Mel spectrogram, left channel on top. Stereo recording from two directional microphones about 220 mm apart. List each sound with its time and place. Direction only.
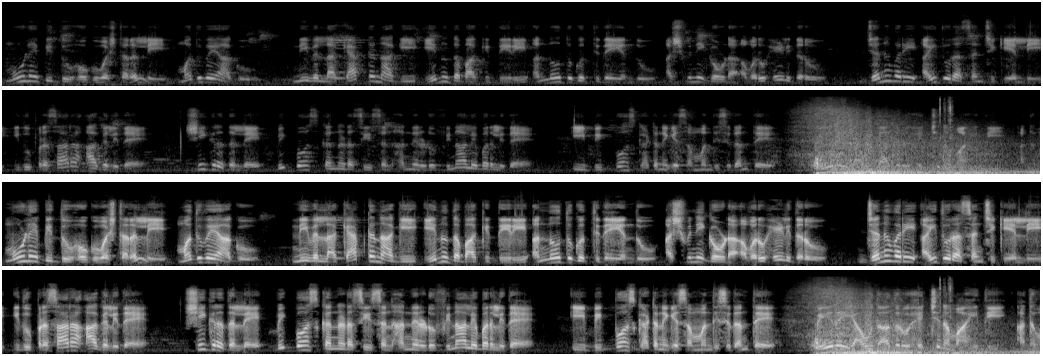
0.1 s a man's voice: 40° right (ahead or behind)
18.5 s speech: centre (ahead or behind)
19.5 s a man's voice: 40° right (ahead or behind)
